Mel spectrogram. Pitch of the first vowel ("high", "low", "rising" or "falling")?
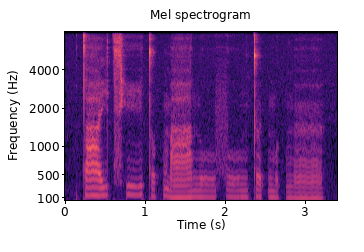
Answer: high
